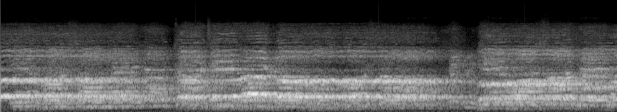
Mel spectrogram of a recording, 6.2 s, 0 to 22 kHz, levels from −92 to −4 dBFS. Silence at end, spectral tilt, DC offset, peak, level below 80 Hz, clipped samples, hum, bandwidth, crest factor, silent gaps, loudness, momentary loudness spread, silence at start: 0 s; -4.5 dB/octave; under 0.1%; -8 dBFS; -76 dBFS; under 0.1%; none; 9.2 kHz; 16 dB; none; -23 LUFS; 9 LU; 0 s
